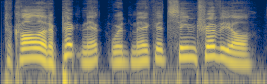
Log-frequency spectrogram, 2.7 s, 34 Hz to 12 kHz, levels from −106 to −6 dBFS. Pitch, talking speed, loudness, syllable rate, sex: 180 Hz, 225 wpm, -17 LUFS, 4.9 syllables/s, male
